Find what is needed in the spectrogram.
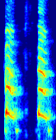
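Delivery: high, loud bump thump; playful bang-bang sound words; crash sound effect. A narrator's reading. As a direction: punch out the crash like a cartoon. Collision sound in story.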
